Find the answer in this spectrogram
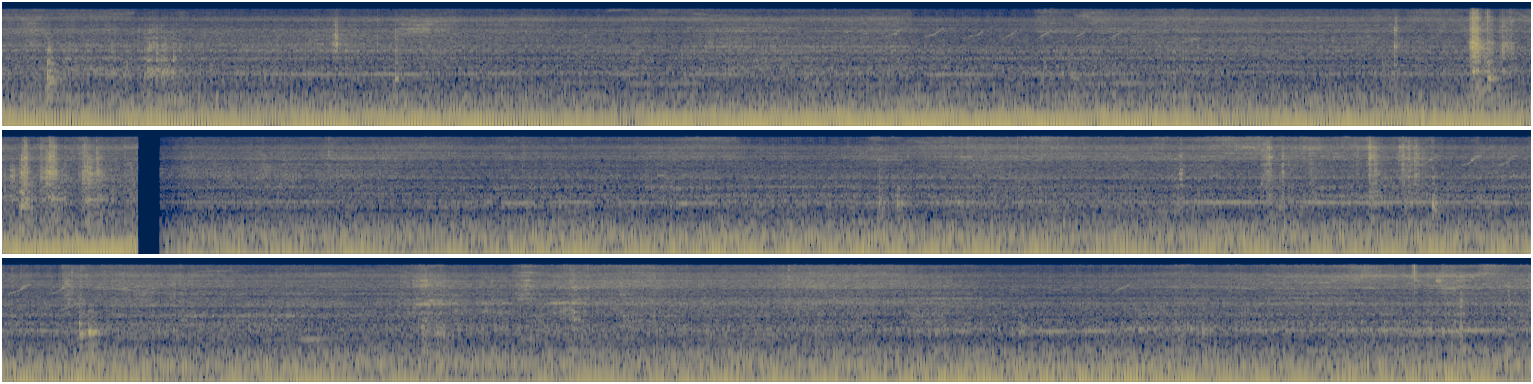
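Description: JCB backhoe loader's diesel engine running steadily as it works, with a thin steady whine over the low drone. The sound drops out for a moment about eleven seconds in.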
